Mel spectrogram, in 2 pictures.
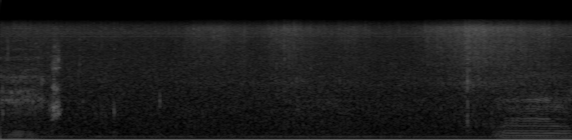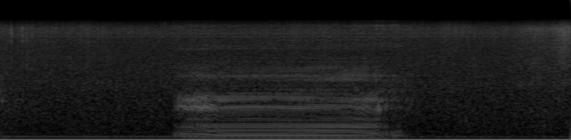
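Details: Ten-year-old male registered foxtrotter horse humming while napping in old hay piles on an afternoon after romping in the yard; two low, droning, tonal hums, one short and one about two seconds long, over quiet background noise.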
